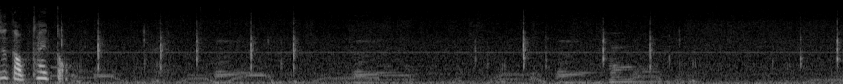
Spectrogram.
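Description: Short, bright game blips sound as a small character jumps about.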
